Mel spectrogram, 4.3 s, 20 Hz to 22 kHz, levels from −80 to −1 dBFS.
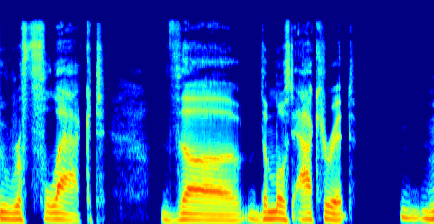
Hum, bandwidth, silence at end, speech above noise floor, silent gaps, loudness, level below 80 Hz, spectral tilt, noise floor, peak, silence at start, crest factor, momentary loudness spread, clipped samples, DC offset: none; 15.5 kHz; 0 s; 32 dB; 1.55-1.59 s, 3.60-3.97 s; -19 LUFS; -56 dBFS; -5 dB/octave; -51 dBFS; -2 dBFS; 0 s; 18 dB; 15 LU; under 0.1%; under 0.1%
